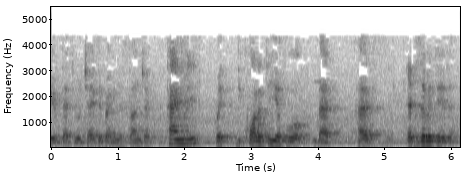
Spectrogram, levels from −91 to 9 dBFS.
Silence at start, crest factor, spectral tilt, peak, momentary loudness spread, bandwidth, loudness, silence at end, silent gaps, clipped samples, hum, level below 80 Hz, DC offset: 0 s; 18 dB; -11 dB/octave; 0 dBFS; 10 LU; 4.5 kHz; -19 LUFS; 0 s; none; under 0.1%; none; -60 dBFS; under 0.1%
